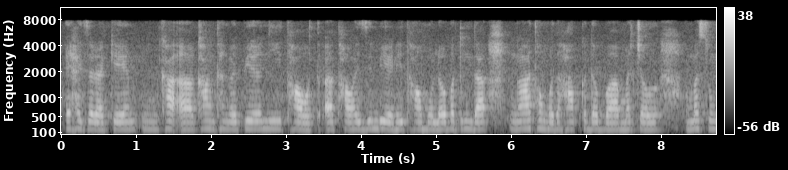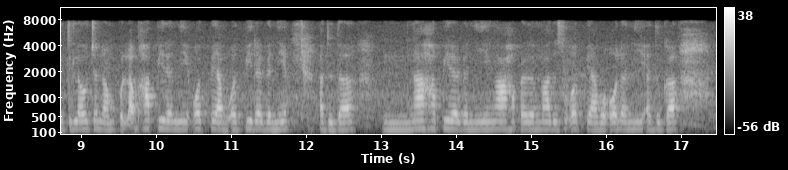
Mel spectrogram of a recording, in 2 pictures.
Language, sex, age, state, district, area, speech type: Manipuri, female, 30-45, Manipur, Tengnoupal, rural, spontaneous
